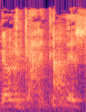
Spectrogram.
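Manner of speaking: acted-out, very high, desperate begging scream. Retelling a moment of desperately trying to stop someone from walking away, imitating screaming and begging. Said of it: "and I'm just screaming".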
